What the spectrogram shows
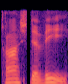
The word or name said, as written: tranche de vie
